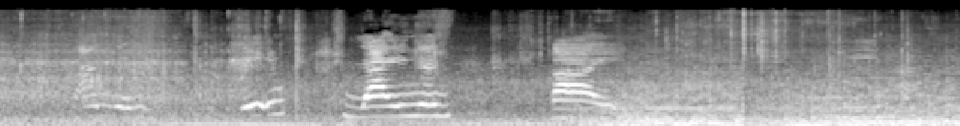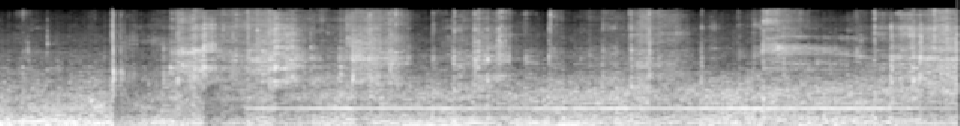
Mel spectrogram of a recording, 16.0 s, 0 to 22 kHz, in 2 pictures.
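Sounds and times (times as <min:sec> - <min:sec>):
stones and plastic toys clinking: 0:09.0 - 0:16.0.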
